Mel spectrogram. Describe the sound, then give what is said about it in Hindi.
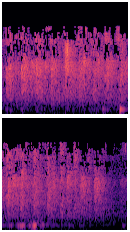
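An audience claps steadily for about five seconds, a dense, even wash of many hands with slight swells and no voices on top. “आप सब भी ऐसे अच्छा है ताली बजाना, तो अपने लिए भी कि हमारा भी बाबा और सारा यज्ञ और विशेष दादी जानकी ने आप सबको याद दी है, इसलिए आपका भी बहुत बहुत स्वागत है।”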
